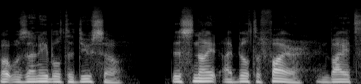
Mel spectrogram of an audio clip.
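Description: Plain reading aloud, the background quiet.

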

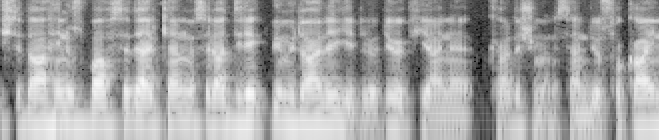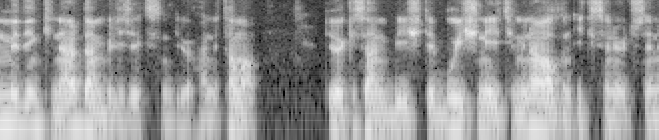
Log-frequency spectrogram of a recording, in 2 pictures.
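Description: A man rattles along at a very fast pace, his pitch varying in an ordinary way against a quiet background. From Istanbul, Turkey (Üsküdar); Turkey. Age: 20s. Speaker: neuromarketing and political consultant; guest. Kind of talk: interview. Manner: hesitant, many fillers. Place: home room.

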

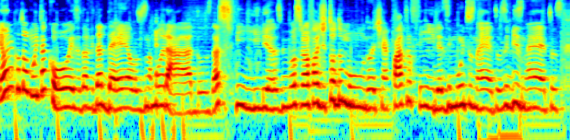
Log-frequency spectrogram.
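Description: A woman's fairly high voice at a moderate pace, with fairly even intonation and hardly any pauses. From Brazil. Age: 20s. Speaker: former exchange student. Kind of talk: testimony. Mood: warm, fond storytelling. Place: office. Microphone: lapel.

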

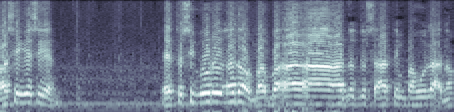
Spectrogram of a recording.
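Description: A man with a high pitch and ordinary pitch variation, at a fairly quick pace over noticeable background noise. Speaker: radio talk show host. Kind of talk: casual talk radio discussion. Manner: halting, many fillers.

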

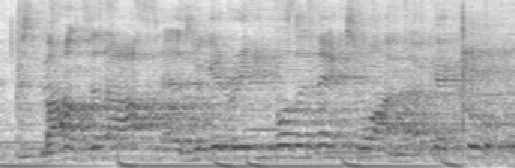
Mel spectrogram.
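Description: A man at a moderate pace, with strong room echo and clear music in the background. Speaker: fitness instructor. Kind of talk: workout instruction and counting. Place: home room. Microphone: camera far.

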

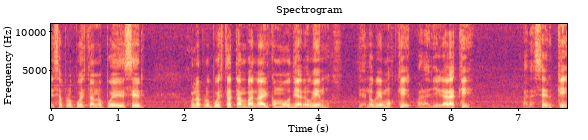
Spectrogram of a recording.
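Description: Speaking at a moderate pace with long, frequent pauses, a man with a fairly high pitch and a dark, mellow tone is heard over light background noise. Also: ordinary pitch variation. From not from Guayaquil. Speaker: journalist and show host; news show host. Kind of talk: news monologue; interview. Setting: studio in Guayaquil.

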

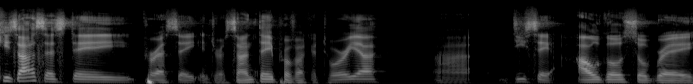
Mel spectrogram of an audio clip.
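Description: Very slow speech in an English accent, bright and sharp, with ordinary pitch variation, long, frequent pauses and a quiet background. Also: man. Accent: non-native Spanish, English-speaking. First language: English (speaking Spanish). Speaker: economist and book author; presenter, panelist. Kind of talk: book presentation talk. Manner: halting with many fillers. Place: hall. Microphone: podium.

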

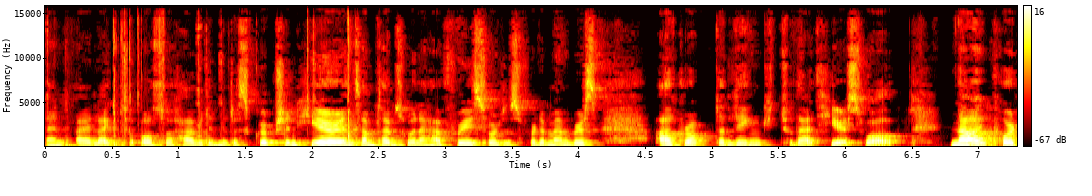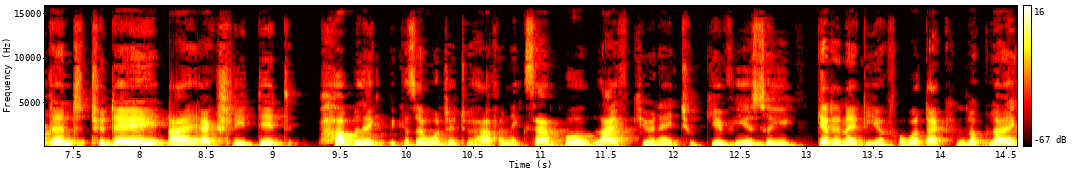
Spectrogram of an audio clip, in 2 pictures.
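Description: Against a quiet background, a woman speaks fairly quickly in a dark, mellow tone with ordinary pitch variation. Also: big swings in loudness. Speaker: online community coach. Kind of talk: tutorial.

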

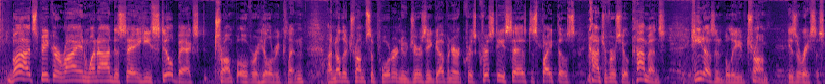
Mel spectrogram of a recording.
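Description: Speaking at a moderate pace with very even loudness, a man with a fairly high pitch makes very wide pitch swings over noticeable background noise. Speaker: news anchor. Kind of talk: news reading. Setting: studio.

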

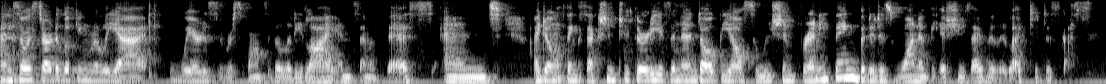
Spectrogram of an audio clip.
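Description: A woman speaks in a very deep, low voice with ordinary pitch variation and hardly any pauses. Light background noise is present. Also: fairly quick pace. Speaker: panelist. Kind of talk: panel discussion introduction. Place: home room. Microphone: video call.

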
